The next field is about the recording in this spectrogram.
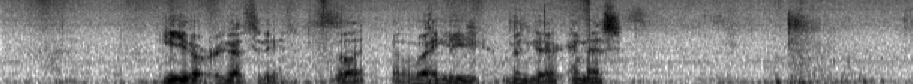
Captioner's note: attendee speaks in foreign language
